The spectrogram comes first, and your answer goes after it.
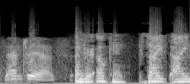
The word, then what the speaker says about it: Andreas: we are talking with Andreas of the energy Chi Wellness Center I I hope I'm pronouncing your name correctly um is it Andre or yes Andreas and okay cuz I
